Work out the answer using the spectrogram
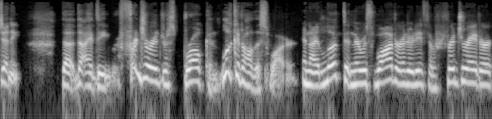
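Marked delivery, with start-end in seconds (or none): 0.0-3.7 put-on Slavic accent with a Serbian flavour. Retelling what the husband said about the broken refrigerator: imitating a Slavic accent. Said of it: "he's Serbian, so it's got the, that, uh, Slavic accent".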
